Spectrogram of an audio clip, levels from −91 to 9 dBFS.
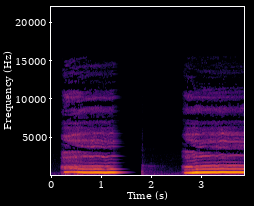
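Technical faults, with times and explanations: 1.25 to 1.83 s, long network dropout: the sound turns into a decaying buzzy continuation of its last moment, then about 0.2 s of near-silence, and resumes with roughly 0.56 s lost, likely from audio not arriving. A spectrogram shows smeared, fading bands before a blank gap.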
